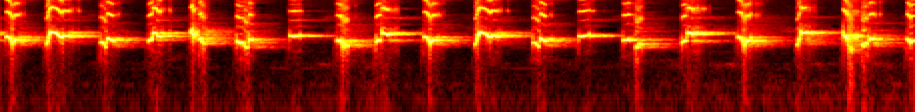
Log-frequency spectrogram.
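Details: Sooty-headed bulbul in constant song, played to provoke another bird: clear whistled phrases, each note a quick slur, repeated roughly three times a second without pause.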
